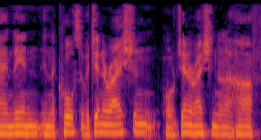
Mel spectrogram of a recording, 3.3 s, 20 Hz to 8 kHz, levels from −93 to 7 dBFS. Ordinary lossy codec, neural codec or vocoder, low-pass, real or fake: MP3, 32 kbps; codec, 16 kHz, 4 kbps, FreqCodec, larger model; 7.2 kHz; fake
